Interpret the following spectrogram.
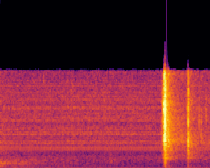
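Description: Two short sharp clicks a quarter second apart, the second fainter, near the end, over a steady low hum.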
